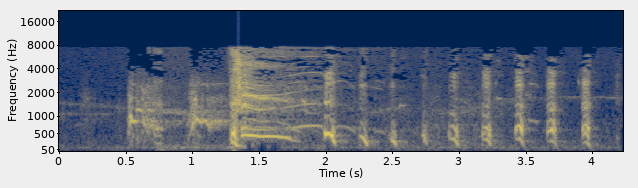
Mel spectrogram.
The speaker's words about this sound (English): All these yapping dogs and sirens and cameras. Oh, that's bad. Listen to that.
